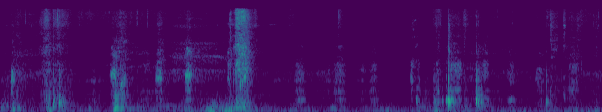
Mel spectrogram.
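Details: German Shepherd with a new toy, short noisy breaths and snuffles mixed with loud thumps and rattling as it plays, some brief whimper-like tones.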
